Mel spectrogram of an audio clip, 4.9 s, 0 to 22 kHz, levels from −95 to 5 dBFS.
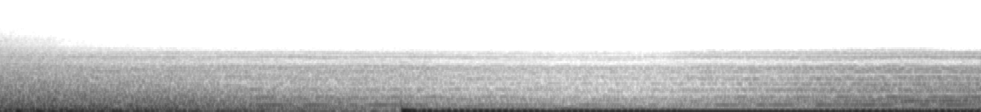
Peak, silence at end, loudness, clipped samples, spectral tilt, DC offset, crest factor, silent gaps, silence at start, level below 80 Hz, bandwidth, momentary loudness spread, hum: -8 dBFS; 0 s; -26 LUFS; under 0.1%; -12.5 dB/octave; under 0.1%; 12 dB; none; 0 s; -20 dBFS; 2.8 kHz; 9 LU; none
